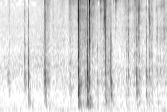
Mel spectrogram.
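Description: Flat-blade screwdriver prying plastic retaining pins out of a car's radiator fan shroud: a run of sharp plastic clicks and taps, the loudest pair about a second in.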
